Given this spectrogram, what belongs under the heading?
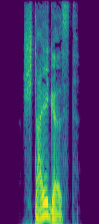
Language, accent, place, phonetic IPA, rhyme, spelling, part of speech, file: German, Germany, Berlin, [ˈʃtaɪ̯ɡəst], -aɪ̯ɡəst, steigest, verb, De-steigest.ogg
- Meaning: second-person singular subjunctive I of steigen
